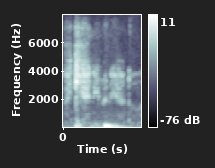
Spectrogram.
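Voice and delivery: whisper. Real, not acted. Excited whispered reaction.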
